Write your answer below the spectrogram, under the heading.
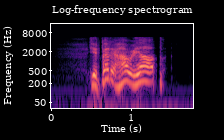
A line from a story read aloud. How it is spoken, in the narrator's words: Ron called loudly after her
